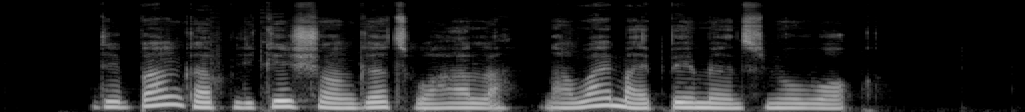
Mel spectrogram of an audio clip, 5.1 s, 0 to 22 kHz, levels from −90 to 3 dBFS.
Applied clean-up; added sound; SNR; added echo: neural mask model DeepFilterNet 3.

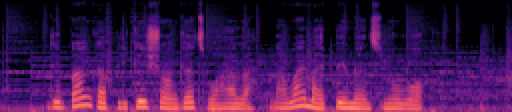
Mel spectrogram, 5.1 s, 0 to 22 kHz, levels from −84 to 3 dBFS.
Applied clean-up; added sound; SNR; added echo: none; Organ; 19 dB; none.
